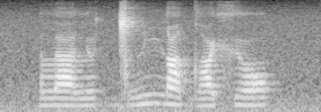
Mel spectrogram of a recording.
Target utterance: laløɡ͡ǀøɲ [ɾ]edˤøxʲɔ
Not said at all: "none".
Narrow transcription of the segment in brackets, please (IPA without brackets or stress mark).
ɾ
